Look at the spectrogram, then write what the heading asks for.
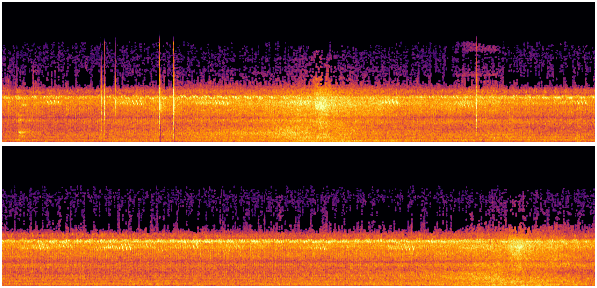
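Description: Vehicle engine running with road noise, heard from inside the pickup's cab, swelling louder about six seconds in and again near the end.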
